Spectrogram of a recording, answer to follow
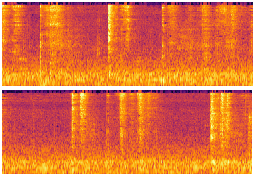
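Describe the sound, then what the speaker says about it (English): Chocolate chip cookies are lifted from a glass pan onto a cooling rack, giving a handful of quiet, sharp scraping clicks and light metallic taps spread across a low kitchen hum. "I can take them off of the pan and start putting them on the cooling rack here"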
